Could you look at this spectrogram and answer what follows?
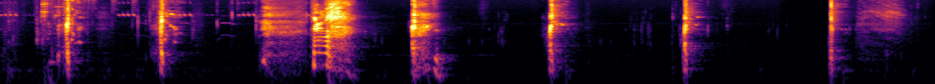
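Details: Male streamer who says he has allergies: rapid series of about seven sharp, explosive sneezes, some with brief breathy wind-up, separated by short silences.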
